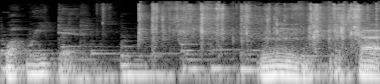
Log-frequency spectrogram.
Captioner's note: foil rustling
